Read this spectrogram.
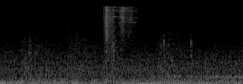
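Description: Coins jingle as a purse is picked up.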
